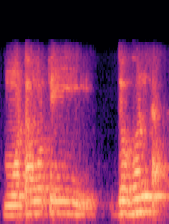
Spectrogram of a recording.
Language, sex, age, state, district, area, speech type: Bengali, male, 18-30, West Bengal, Purulia, urban, conversation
